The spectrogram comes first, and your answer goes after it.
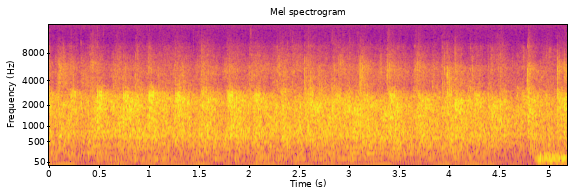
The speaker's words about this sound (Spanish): Bueno, dale un aplauso, un fuerte aplauso al Señor.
